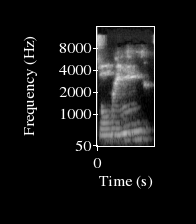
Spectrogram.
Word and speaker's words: Leigh: for the audience uh it's Lee it's pronounced l-e-e but my last name is l-e-i-g-h so it's and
